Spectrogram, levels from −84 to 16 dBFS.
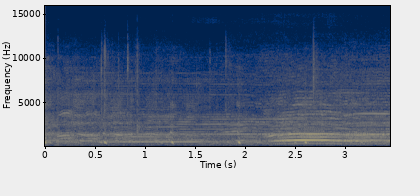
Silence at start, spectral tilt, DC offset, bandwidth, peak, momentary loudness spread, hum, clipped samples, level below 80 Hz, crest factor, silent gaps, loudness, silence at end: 0 s; -0.5 dB/octave; under 0.1%; 13 kHz; -10 dBFS; 11 LU; none; under 0.1%; -82 dBFS; 16 dB; none; -26 LUFS; 0 s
